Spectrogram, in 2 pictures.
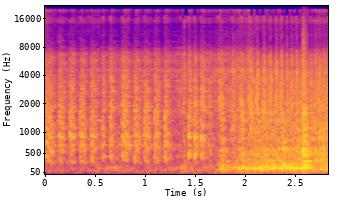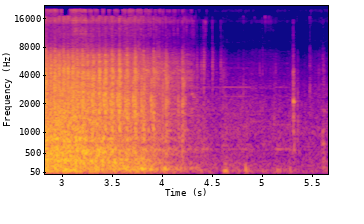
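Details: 2007 Dodge Ram 1500, 4.7 L petrol (engine code EVC, 175 kW), 290,000 km, with no compression in cylinder 1: about three seconds of uneven cranking, then a rough, lumpy run that soon dies; misfire.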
